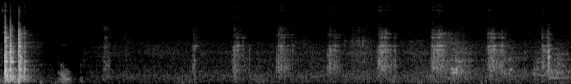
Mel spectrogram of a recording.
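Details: Old water pump removed from VW 2.0 TDI during timing belt job, turned by hand; rough gritty scraping in uneven bursts. Worn water pump bearing.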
